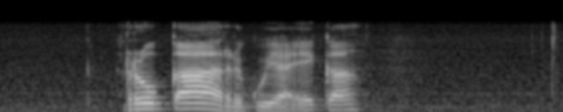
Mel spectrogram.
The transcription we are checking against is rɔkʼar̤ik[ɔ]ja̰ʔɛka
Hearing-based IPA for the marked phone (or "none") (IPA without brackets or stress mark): u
